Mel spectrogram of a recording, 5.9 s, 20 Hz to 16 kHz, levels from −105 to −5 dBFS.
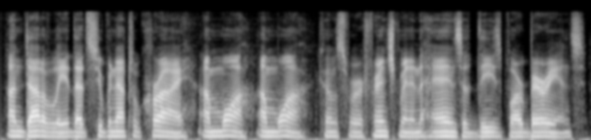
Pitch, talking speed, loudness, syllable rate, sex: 120 Hz, 180 wpm, -18 LUFS, 5.5 syllables/s, male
